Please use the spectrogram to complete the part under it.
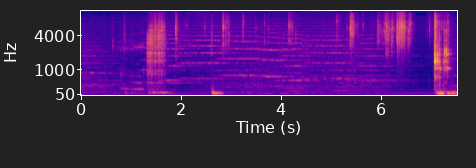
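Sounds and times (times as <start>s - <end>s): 
many dice tumbling and knocking together on a table: 1.3s - 4.3s, 5.1s - 7.4s.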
